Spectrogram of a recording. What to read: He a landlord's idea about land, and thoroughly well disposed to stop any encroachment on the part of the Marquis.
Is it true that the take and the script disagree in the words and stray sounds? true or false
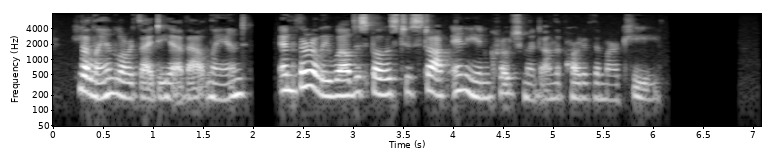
false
